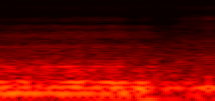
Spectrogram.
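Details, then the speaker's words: A steady, low, rumbling snore from a sleeping pet dog, heard faintly in a quiet room; snoring. "my dog that's snoring. I hope you guys can't hear that too badly."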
